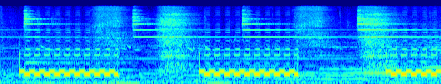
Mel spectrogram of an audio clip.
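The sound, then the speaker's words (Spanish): A telephone rings in three loud, warbling bursts about a second long, separated by short pauses. Each burst trills rapidly and clearly over a faint low background hum. “El sonido lo estremece y devuelve a la realidad. Toma la bocina y nota el temblor incontrolable en su mano.”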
